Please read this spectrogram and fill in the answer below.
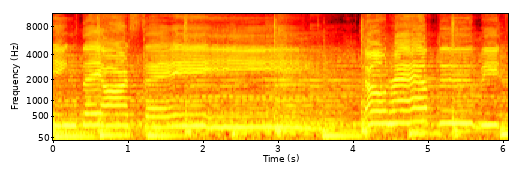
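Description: A 1950s country and western song playing from an old radio transcription disc: a band with a lead melody that slides between notes over steady bass notes.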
